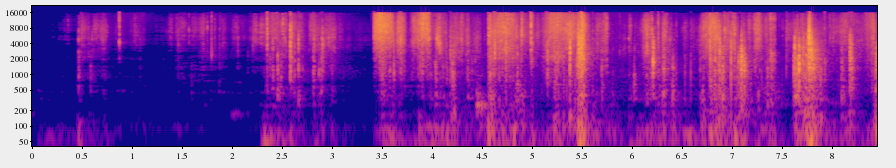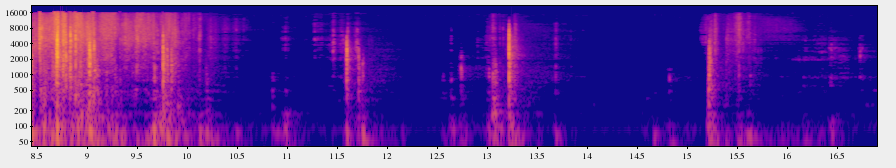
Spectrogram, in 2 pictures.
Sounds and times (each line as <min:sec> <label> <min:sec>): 0:00.5 Opening a letter 0:10.3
